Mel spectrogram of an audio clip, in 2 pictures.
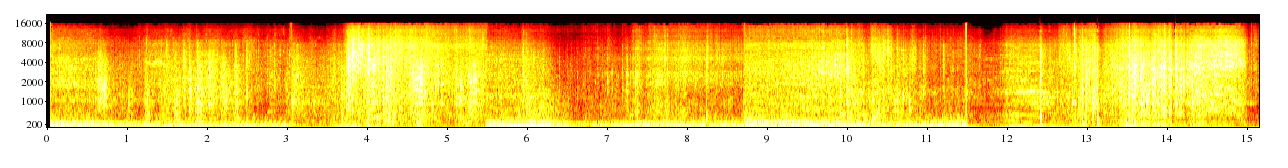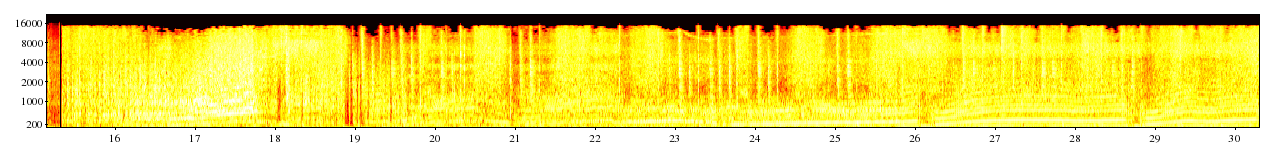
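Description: A car doing donuts: tires squealing and the engine revving high, its pitch rising and falling over and over with the throttle through the second half. The first half is a denser, noisier stretch of engine and tire noise.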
